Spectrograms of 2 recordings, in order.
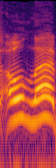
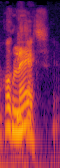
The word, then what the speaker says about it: Ouellet: right now, a former WWE Divas champion, Maryse Ouellet. Maryse, how's it going? I love how you say my last name. Did I say it right? No, but that's kind of cute, though. Oh, Ouellet.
